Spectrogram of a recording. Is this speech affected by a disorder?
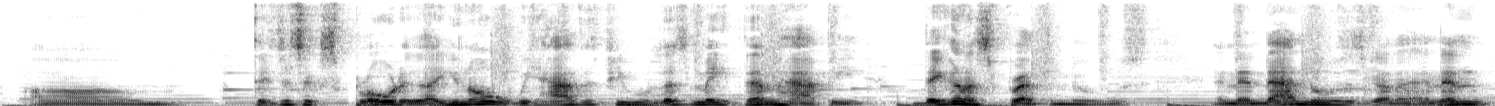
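No.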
